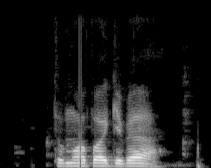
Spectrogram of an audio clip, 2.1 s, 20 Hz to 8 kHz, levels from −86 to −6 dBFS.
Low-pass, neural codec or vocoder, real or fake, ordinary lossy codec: 7.2 kHz; none; real; AAC, 48 kbps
